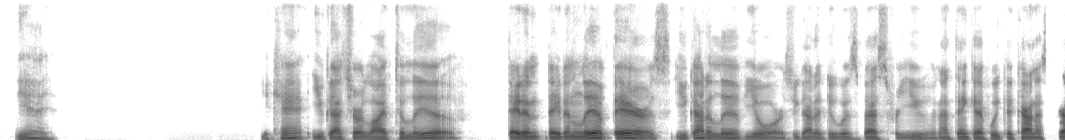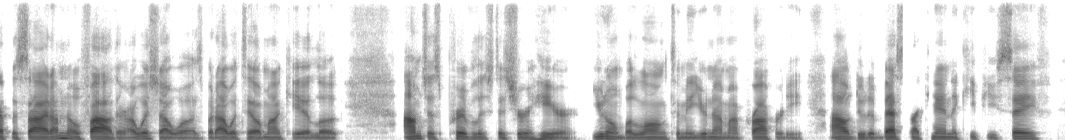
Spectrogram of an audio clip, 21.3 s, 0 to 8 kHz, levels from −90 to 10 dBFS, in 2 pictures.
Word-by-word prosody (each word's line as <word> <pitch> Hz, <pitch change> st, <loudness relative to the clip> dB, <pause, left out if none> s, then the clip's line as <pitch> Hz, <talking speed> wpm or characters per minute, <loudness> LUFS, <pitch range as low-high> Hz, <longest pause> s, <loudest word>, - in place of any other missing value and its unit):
Yeah. 115 Hz, +1 st, -5 dB, 2.1 s
You 85 Hz, -1 st, -12 dB
can't. 125 Hz, +7 st, -3 dB
You 100 Hz, +3 st, -5 dB
got 105 Hz, -3 st, -2 dB
your 115 Hz, 0 st, +1 dB
life 105 Hz, -1 st, -2 dB
to 110 Hz, -, -3 dB
live. 115 Hz, +7 st, -1 dB, 0.4 s
They -, -, +5 dB
didn't 115 Hz, -2 st, +1 dB
they -, -, +2 dB
didn't 115 Hz, +2 st, +1 dB
live 135 Hz, +2 st, +6 dB
theirs. 125 Hz, -2 st, +4 dB
You 110 Hz, -, -6 dB
gotta 135 Hz, -3 st, +1 dB
live 125 Hz, -2 st, -1 dB
yours. 110 Hz, -, -4 dB
You 95 Hz, -, -9 dB
gotta 100 Hz, -1 st, -4 dB
do 95 Hz, 0 st, -7 dB
what's 90 Hz, -2 st, -6 dB
best 95 Hz, +2 st, -3 dB
for -, -, -11 dB
you, 85 Hz, -1 st, -7 dB
and 75 Hz, -, -8 dB
I 85 Hz, -, -3 dB
think 95 Hz, +2 st, -3 dB
if 90 Hz, -1 st, 0 dB
we 100 Hz, -, -2 dB
could 90 Hz, -3 st, -6 dB
kinda 90 Hz, -3 st, +2 dB
step 100 Hz, 0 st, +2 dB
aside 95 Hz, +4 st, +4 dB
I'm 135 Hz, -, +2 dB
no 115 Hz, -7 st, 0 dB
father. 95 Hz, -6 st, +5 dB
I -, -, +1 dB
wish 105 Hz, +1 st, -1 dB
I 80 Hz, -, +3 dB
was, 75 Hz, -1 st, -4 dB
but -, -, -3 dB
I -, -, +5 dB
would -, -, -1 dB
tell -, -, 0 dB
my 90 Hz, -1 st, -2 dB
kid, 75 Hz, -1 st, -3 dB
"Look, 80 Hz, -1 st, -3 dB, 0.6 s
I'm 120 Hz, -, +7 dB
just 100 Hz, -4 st, -6 dB
privileged 95 Hz, -4 st, -1 dB
that 80 Hz, -, -4 dB
you're 90 Hz, -3 st, -1 dB
here. 85 Hz, -5 st, -2 dB
You 105 Hz, -, -1 dB
don't 110 Hz, -5 st, 0 dB
belong 90 Hz, +2 st, 0 dB
to -, -, -8 dB
me. 80 Hz, +1 st, -4 dB
You're 95 Hz, +4 st, -3 dB
not 95 Hz, -4 st, -2 dB
my 80 Hz, +1 st, -3 dB
property. 95 Hz, +2 st, -1 dB, 0.3 s
I'll 100 Hz, +3 st, +5 dB
do 95 Hz, 0 st, -4 dB
the 80 Hz, -, -2 dB
best 95 Hz, +6 st, +4 dB
I 90 Hz, -, 0 dB
can 100 Hz, -3 st, -1 dB
to 85 Hz, -, -4 dB
keep 90 Hz, +4 st, -14 dB
you 80 Hz, -, -9 dB
safe, 110 Hz, +4 st, -1 dB
95 Hz, 210 wpm, -24 LUFS, 85-110 Hz, 2.1 s, I'm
